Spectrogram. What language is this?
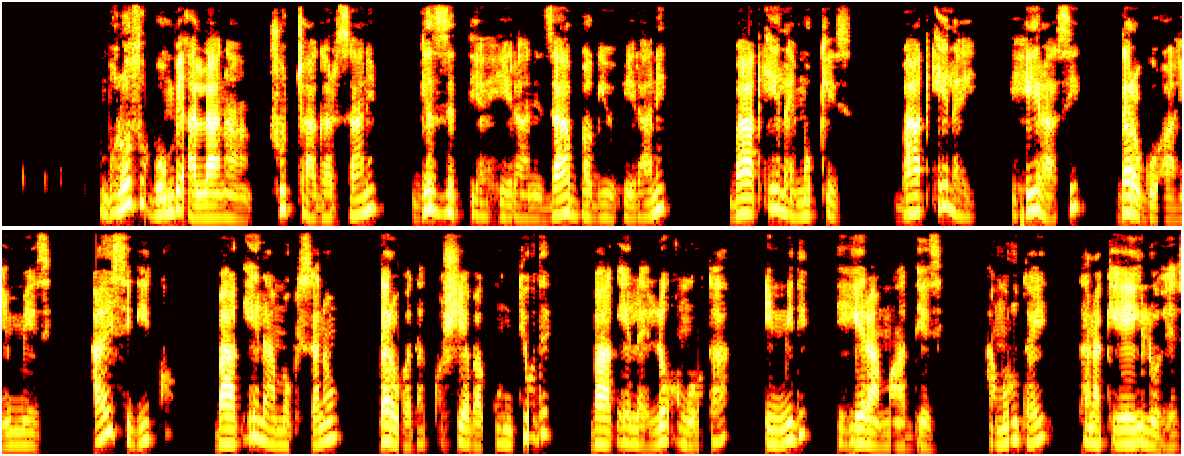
Wolaytta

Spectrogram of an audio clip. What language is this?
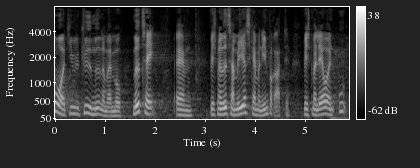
Danish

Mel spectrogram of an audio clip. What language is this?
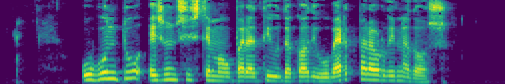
Catalan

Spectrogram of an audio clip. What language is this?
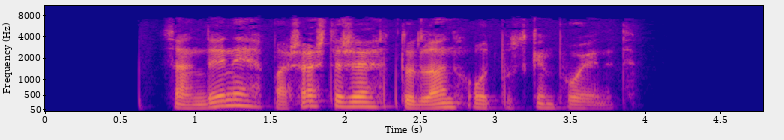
Mari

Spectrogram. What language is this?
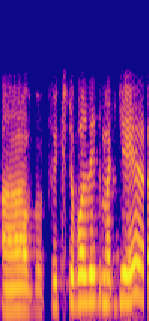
Sanskrit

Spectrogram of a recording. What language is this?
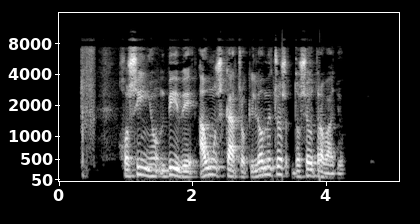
Galician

